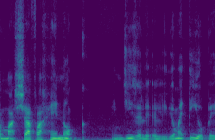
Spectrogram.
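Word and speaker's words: መጽሐፈ ሄኖክ: El también conocido como primero de Enoc, uno Enoc en Giz, se pronuncia Mashafa Enoc, en Giz, el idioma etíope, es un texto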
